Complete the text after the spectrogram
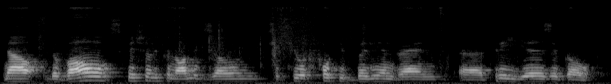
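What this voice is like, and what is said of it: South African Coloured accent. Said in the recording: “I was a colored individual because of my accent.”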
